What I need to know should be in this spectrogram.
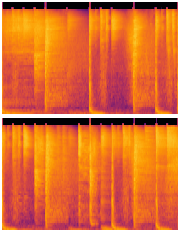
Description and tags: Cool Drum Loop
